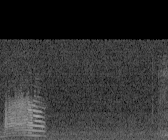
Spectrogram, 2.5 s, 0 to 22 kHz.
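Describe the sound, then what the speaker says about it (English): A cat meows once in the video game Friday the 13th Killer Puzzle: a short, clear, rising-then-falling cry at the very start, followed by a quiet background hum. "the goal is to not have the cat run into the fire"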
